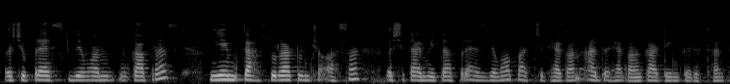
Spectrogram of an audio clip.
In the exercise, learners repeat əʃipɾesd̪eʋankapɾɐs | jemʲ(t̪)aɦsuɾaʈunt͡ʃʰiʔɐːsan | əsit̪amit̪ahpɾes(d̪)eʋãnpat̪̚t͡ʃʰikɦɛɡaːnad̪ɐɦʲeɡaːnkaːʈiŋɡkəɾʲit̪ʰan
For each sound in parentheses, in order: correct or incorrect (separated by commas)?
correct, correct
